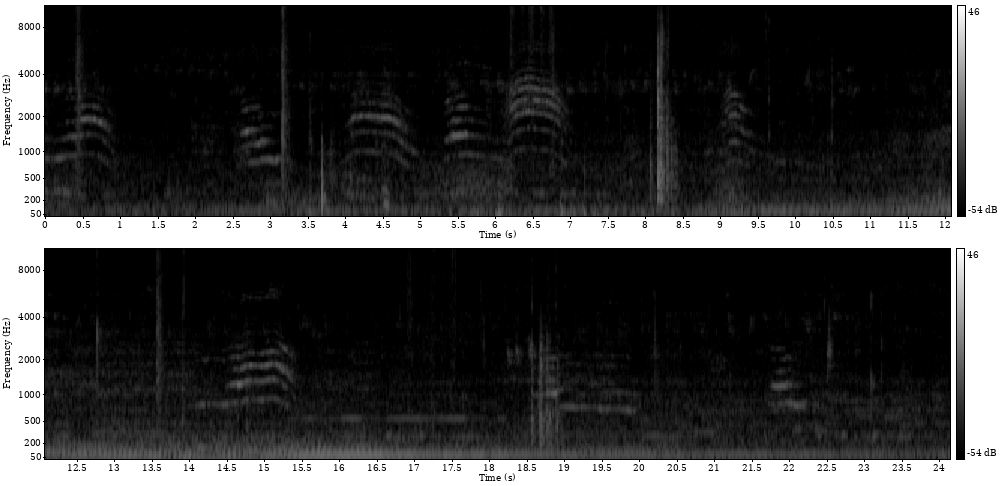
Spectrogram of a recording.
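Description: A small blade scrapes scales off a fish.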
